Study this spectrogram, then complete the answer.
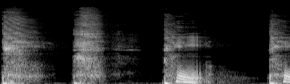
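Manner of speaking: "P" with a strong puff of air; aspirated P. Shown as a demonstration. Teacher showing learners the English sound, "P" released with a puff. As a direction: burst the lips open with air on each "P". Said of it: "في زي هوا بيطلع منك".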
